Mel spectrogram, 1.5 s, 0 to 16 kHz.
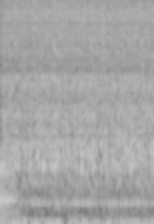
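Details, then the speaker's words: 2008 Honda Accord 3.5 V6 petrol at idle with a light, busy valve-train rattle over the low hum, worse on throttle; excessive valve clearance needing valve adjustment. "you hit a hundred hundred and twenty thousand miles you are what gasps the bowels does the writing sounds really bad maybe when you press when you press the throttle you press the gas pedal it sounds even worse"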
